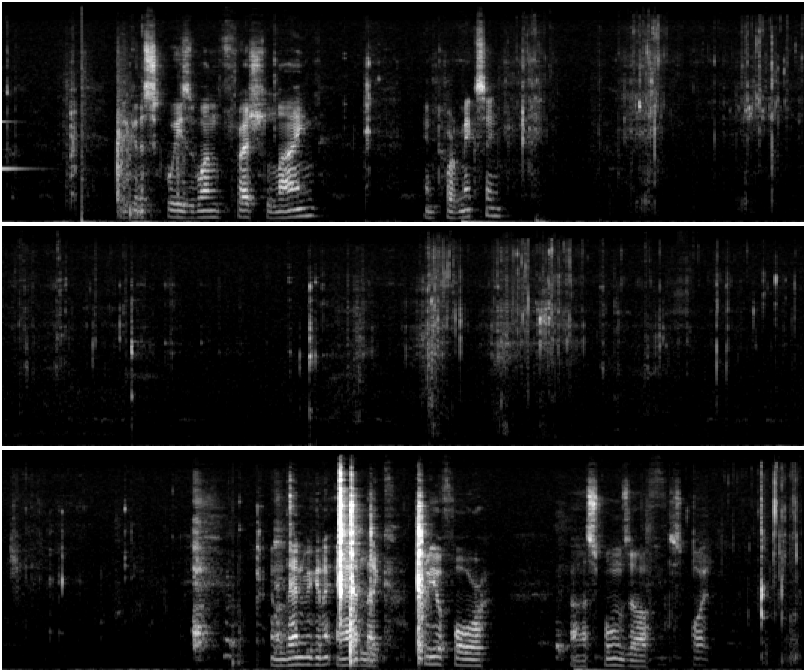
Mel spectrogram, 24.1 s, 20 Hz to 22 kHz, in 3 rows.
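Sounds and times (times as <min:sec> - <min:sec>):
lime crunching and squishing: 0:03.5 - 0:17.8, 0:23.0 - 0:24.0.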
